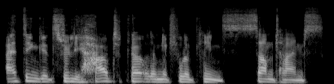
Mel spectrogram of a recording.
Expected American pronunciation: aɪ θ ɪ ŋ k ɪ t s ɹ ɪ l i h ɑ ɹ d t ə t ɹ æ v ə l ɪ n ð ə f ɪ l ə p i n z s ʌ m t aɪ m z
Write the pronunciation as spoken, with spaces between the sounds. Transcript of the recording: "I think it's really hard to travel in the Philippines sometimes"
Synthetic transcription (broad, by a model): aɪ θ ɪ ŋ k ɪ t s ɹ ɪ l i h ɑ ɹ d t ə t ʌ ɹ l ɪ n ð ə f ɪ l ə p i n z s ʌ m t aɪ m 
